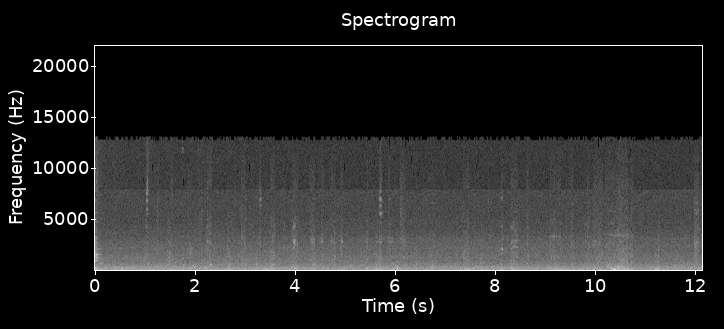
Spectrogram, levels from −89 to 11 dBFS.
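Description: At 1.75 to 1.78 s the speech is broken by about 30 ms of damaged data in the compressed stream. Bytes in that stretch were lost or corrupted, so the decoder misreads the affected frames, loses sync and hunts for the next valid frame header before normal speech resumes.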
